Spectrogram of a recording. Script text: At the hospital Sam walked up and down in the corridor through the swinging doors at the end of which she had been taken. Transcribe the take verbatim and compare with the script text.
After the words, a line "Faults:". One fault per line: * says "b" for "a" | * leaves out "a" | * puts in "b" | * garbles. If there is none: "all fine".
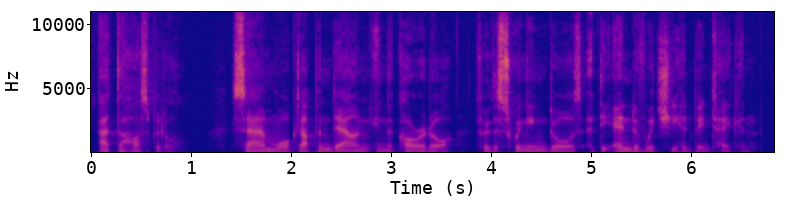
At the hospital Sam walked up and down in the corridor through the swinging doors at the end of which she had been taken.
Faults:
all fine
